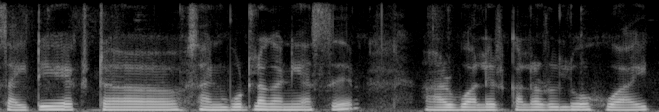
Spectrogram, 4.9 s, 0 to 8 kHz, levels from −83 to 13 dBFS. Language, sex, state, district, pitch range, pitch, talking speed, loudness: Bengali, female, Assam, Hailakandi, 190-200 Hz, 195 Hz, 135 wpm, -16 LUFS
